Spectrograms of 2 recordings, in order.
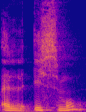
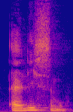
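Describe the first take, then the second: First: A glottal catch separates al from ismu. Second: Al runs smoothly into ismu without a catch. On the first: The speaker calls it wrong. "On ne dit pas" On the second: The speaker calls it right. "cette coupure du hamza va disparaître"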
